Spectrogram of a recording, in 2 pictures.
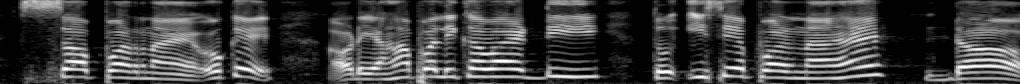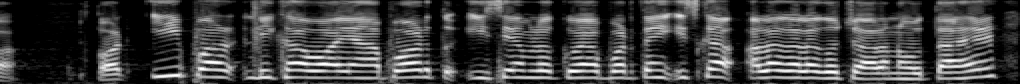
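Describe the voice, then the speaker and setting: A man with a very high voice teaches, asking a question and then answering it himself. He checks in with "okay" after nearly every line. His voice is smooth and resonant. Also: fairly bright tone. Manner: drills with repeated questions and answers; frequent "ठीक है" and "okay" check-ins. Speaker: English teacher. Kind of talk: classroom-style lesson.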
